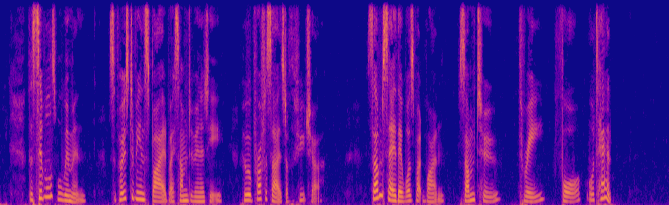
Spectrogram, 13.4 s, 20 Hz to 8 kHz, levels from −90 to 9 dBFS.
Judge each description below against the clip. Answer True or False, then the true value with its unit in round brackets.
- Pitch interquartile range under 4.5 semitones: False (5.0 semitones)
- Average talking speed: False (125 wpm)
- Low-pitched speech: False (210 Hz)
